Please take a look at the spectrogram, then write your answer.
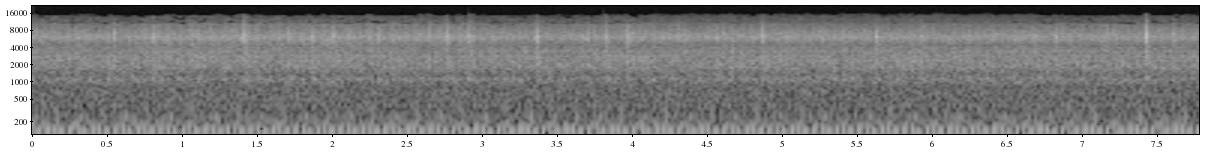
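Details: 2018 Mustang GT on its second Ford engine, at only 1200 miles, idling. Light, regular tapping at about three per second over the exhaust rumble: an engine tick of unclear source; Ford is fitting a third short block.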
